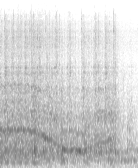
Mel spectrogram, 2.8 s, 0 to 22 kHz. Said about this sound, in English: we're going to stitch it down at a 5/8 inch seam allowance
